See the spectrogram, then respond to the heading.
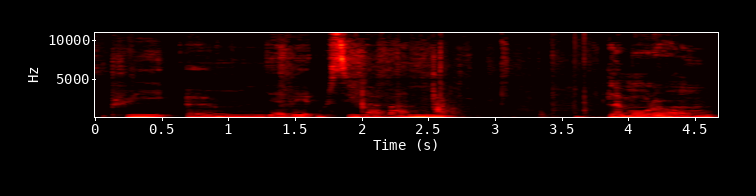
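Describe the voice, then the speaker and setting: A woman with a Quebec French accent, speaking in a hushed library-like murmur in soft-spoken ASMR style and mixing in English words. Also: on the low side, fairly even intonation, slow, a little hiss or hum. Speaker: ASMR creator.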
